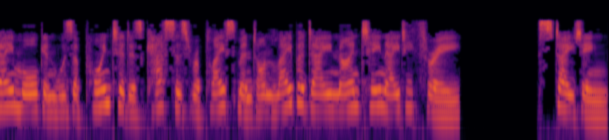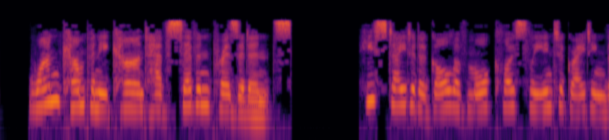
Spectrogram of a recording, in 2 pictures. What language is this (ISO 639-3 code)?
eng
